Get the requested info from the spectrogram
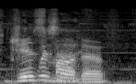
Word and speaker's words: Gizmondo: I just use Gizmondo as a sex move, but um, no, that's Gizmondo. – oh, I've been mispronouncing it this whole time. – it's a soft G, John.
